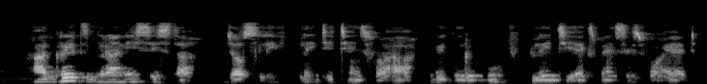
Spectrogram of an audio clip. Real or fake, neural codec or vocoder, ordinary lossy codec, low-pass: real; none; MP3, 32 kbps; 7.2 kHz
